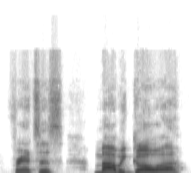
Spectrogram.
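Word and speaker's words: Francis Mauigoa: And yes, so all that leading to that, the Chiefs did meet with a tackle at the combine, Francis Maui Goa. That's how you pronounce it.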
